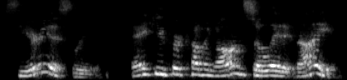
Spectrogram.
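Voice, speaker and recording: A man's voice: high-pitched, expressive, normal speed, a little mellow, poor audio. A man playing in a livestreamed tabletop game, chatting casually and tentatively with many hedges. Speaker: player. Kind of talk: casual chat during a tabletop game stream.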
